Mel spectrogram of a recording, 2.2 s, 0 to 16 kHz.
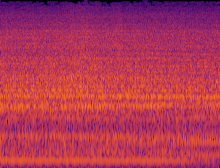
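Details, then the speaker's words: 2007 Toyota Camry V6, cold start at 27°F: steady, even idle hum with constant low tone and no knocks, ticks or misses; normal cold idle. "all right well here's the cold start of the big six"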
